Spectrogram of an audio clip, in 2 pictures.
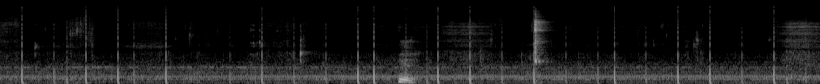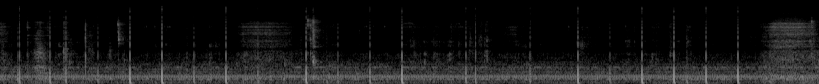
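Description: Ramen noodles being eaten off a fork: a few short slurps with air drawn in and chewing, with light clicks of the fork and one sharp clink about five seconds in, over a steady hum.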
